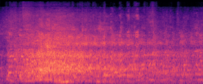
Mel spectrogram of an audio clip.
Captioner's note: audience laughing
